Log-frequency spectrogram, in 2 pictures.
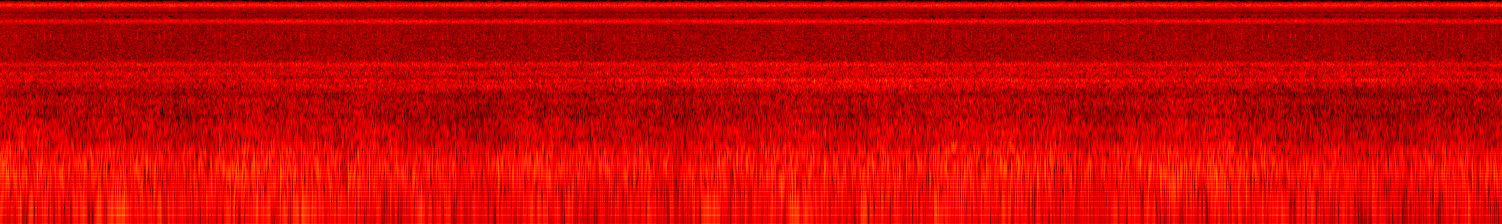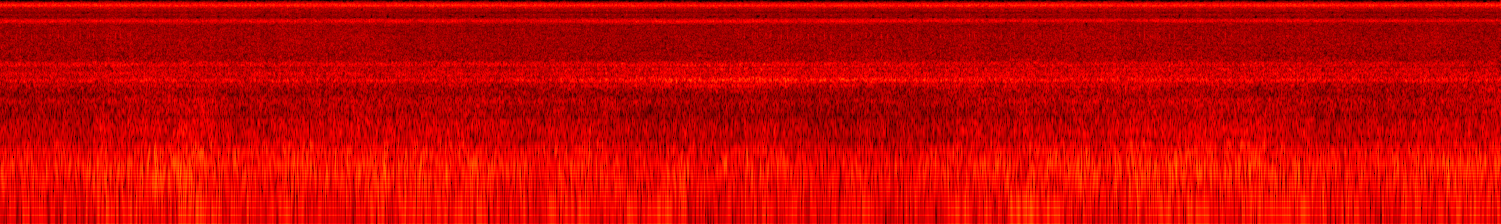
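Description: Steady low rumble of wind buffeting the microphone, with faint steady high-pitched tones above it.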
